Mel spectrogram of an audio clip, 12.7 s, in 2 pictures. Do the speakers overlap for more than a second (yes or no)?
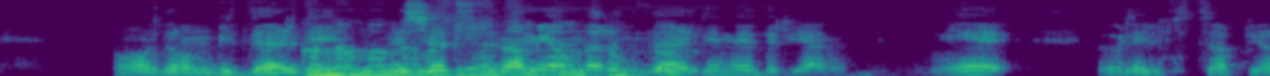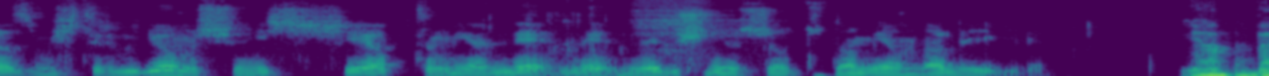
yes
